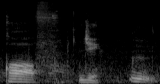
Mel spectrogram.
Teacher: لقد یہ قاف کو اتنا زور سے نہیں نکالتے اور اس کو گلے سے نہیں نکالتے. قاف جو ہے زبان کے آخری حصے سے جو گلے کے پاس ہوتا ہے وہاں سے نکلتا ہے. زیادہ پیچھے لے کے جائیں گے تو زیادہ خراب ہو جائے گا جیسے آپ کہہ رہے ہیں.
